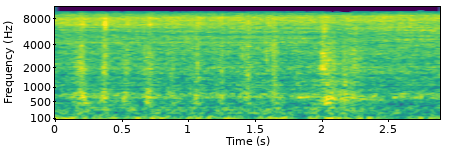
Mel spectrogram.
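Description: Soup water boiling in a pot on the stove, a steady bubbling hiss with soft irregular pops, continuous and fairly quiet.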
